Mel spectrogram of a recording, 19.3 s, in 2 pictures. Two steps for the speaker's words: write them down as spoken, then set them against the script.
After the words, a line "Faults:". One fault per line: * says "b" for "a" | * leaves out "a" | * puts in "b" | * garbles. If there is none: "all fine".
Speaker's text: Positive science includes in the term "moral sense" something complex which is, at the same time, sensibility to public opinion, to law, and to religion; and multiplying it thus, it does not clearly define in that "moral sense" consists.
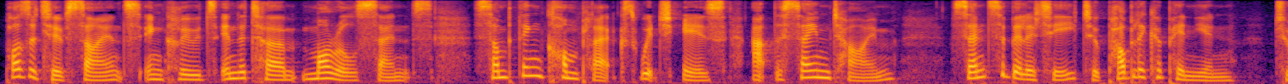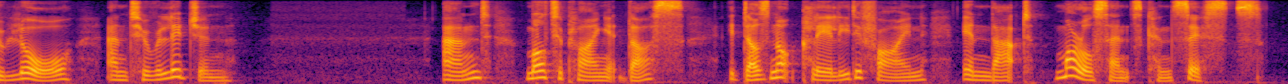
Positive science includes in the term "moral sense" something complex which is, at the same time, sensibility to public opinion, to law, and to religion; and multiplying it thus, it does not clearly define in that "moral sense" consists.
Faults:
all fine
